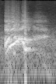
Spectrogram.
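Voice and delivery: very high startled shriek; a short shocked scream. Retold or imitated. Young lady on the show shrieking at the wig, shriek. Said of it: "she was like".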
